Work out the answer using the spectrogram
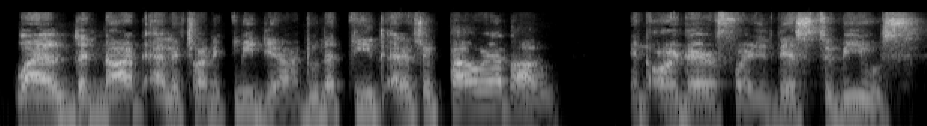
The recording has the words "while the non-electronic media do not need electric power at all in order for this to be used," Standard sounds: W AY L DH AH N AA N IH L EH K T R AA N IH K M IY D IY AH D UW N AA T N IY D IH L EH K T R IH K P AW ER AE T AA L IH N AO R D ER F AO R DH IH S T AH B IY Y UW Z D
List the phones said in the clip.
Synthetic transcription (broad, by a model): W AY L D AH N AA N IH L EH K T R AA N IH K M IY D IY AH D UW N AA T L IY D IH L EH K T R IH K P AW ER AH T AA L IH N AO R D ER F AO R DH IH S T AH B IY Y UW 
